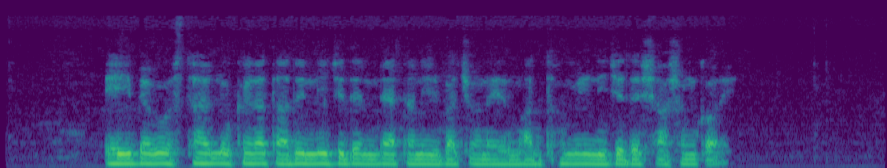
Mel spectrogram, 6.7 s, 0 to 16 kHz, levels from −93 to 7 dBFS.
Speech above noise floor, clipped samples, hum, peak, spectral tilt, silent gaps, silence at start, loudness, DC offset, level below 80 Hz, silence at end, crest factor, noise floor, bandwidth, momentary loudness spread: 44 dB; under 0.1%; none; -10 dBFS; -10 dB/octave; none; 0.8 s; -26 LUFS; under 0.1%; -48 dBFS; 1.2 s; 16 dB; -69 dBFS; 4.7 kHz; 8 LU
